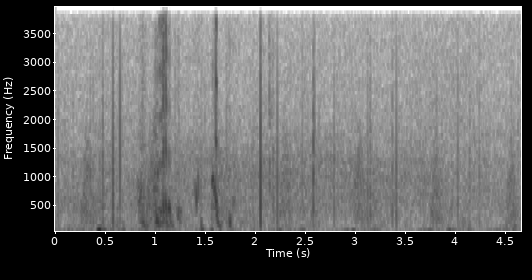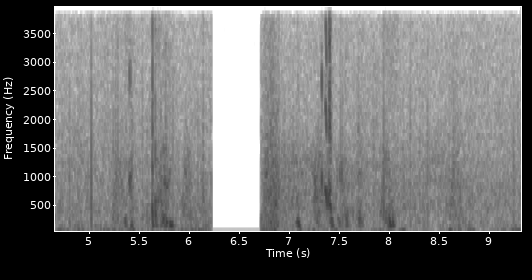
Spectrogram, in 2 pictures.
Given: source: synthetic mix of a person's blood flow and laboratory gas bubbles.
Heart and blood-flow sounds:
Doppler ultrasound of blood flow; subclavian vein
0.80-1.29 s: bubbles
1.36-1.47 s: bubbles
1.54-1.68 s: bubbles
1.72-1.82 s: bubbles
5.34-5.46 s: bubbles
5.60-5.88 s: bubbles
7.06-7.13 s: bubbles
7.22-7.75 s: bubbles
7.93-8.09 s: bubbles
From the record:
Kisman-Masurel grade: 222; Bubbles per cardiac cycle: several, 3 to 8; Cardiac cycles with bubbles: 10 to 50%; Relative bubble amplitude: moderate (0.250 to 0.450); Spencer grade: 2 (many but less than half of the cardiac periods contain bubble signals, singularly or in groups); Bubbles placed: anywhere in the cardiac cycle

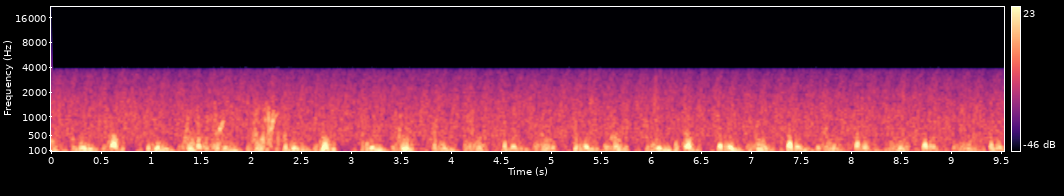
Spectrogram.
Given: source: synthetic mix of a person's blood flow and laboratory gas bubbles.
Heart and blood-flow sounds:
Doppler ultrasound of blood flow; precordium
1.44-1.83 s: bubbles
2.09-2.31 s: bubbles
From the record:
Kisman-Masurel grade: 212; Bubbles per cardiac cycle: several, 3 to 8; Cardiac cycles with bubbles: 1 to 10%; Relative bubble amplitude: moderate (0.250 to 0.450); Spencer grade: 1 (occasional bubble signal discernible with the cardiac motion signal, with majority of cardiac periods free of bubbles); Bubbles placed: anywhere in the cardiac cycle

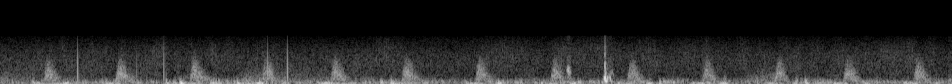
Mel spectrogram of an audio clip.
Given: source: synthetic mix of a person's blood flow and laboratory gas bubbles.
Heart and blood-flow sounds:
Doppler ultrasound of blood flow; subclavian vein
5.66-5.72 s: bubbles
6.01-6.15 s: bubbles
From the record:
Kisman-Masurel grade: 113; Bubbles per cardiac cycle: 1 to 2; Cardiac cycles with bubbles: 1 to 10%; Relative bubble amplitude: loud (0.450 to 0.775); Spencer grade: 1 (occasional bubble signal discernible with the cardiac motion signal, with majority of cardiac periods free of bubbles); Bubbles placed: anywhere in the cardiac cycle

